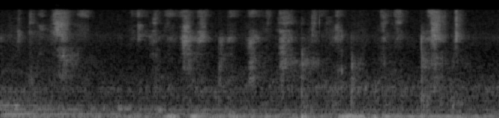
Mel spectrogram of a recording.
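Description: Pen or chalk writing on a surface while noting electrical terms: faint continuous scratchy strokes with small pauses, soft and close, with low background rumble.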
